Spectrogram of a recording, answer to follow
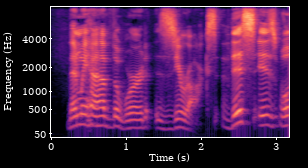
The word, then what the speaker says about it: Xerox: attention to the pronunciation xerox because the spelling and the pronunciation can be a little confusing and you could use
